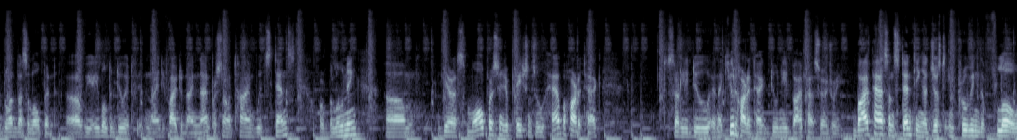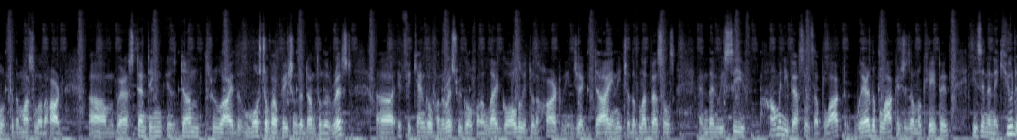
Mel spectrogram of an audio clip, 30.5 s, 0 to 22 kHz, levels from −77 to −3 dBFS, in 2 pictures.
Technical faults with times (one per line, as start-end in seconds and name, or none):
none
